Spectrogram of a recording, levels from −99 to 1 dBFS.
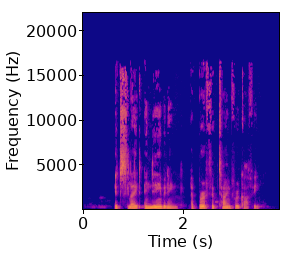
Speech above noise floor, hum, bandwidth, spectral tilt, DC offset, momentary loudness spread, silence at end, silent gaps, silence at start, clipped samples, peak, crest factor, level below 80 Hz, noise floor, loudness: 40 dB; none; 17 kHz; -5 dB/octave; under 0.1%; 17 LU; 0.4 s; none; 0.65 s; under 0.1%; -16 dBFS; 16 dB; -70 dBFS; -71 dBFS; -31 LUFS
